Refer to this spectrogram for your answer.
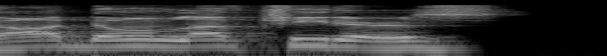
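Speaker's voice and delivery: put-on, playful, teasing yell, loud and high. Near the front of a line, the speaker retells what they yelled: retelling own yell. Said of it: "I'm just yelling out".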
